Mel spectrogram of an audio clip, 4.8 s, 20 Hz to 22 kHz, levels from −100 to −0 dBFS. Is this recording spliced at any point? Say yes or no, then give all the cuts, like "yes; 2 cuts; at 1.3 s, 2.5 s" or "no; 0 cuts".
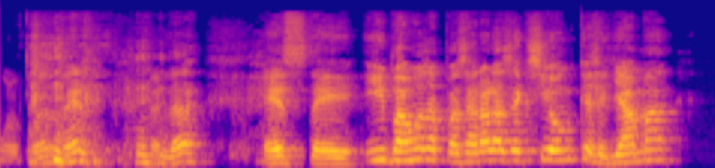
no; 0 cuts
